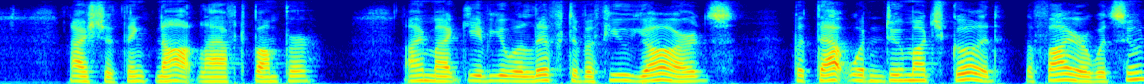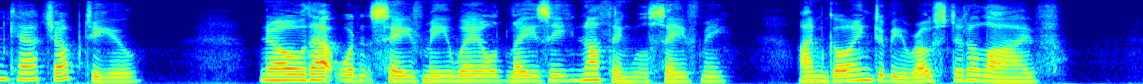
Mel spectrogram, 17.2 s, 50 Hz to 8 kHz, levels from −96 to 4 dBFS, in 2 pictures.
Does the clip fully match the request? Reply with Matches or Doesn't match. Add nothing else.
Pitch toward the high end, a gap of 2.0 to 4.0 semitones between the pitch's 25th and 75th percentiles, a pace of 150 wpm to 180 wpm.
Doesn't match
